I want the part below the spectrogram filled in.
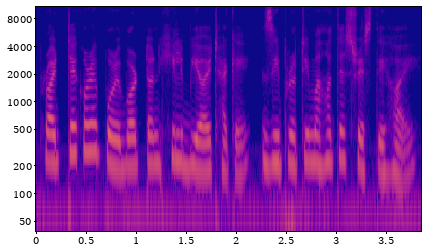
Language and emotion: Assamese, neutral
